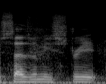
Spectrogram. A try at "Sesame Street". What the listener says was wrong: Did you say Sesame, like with a Z?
